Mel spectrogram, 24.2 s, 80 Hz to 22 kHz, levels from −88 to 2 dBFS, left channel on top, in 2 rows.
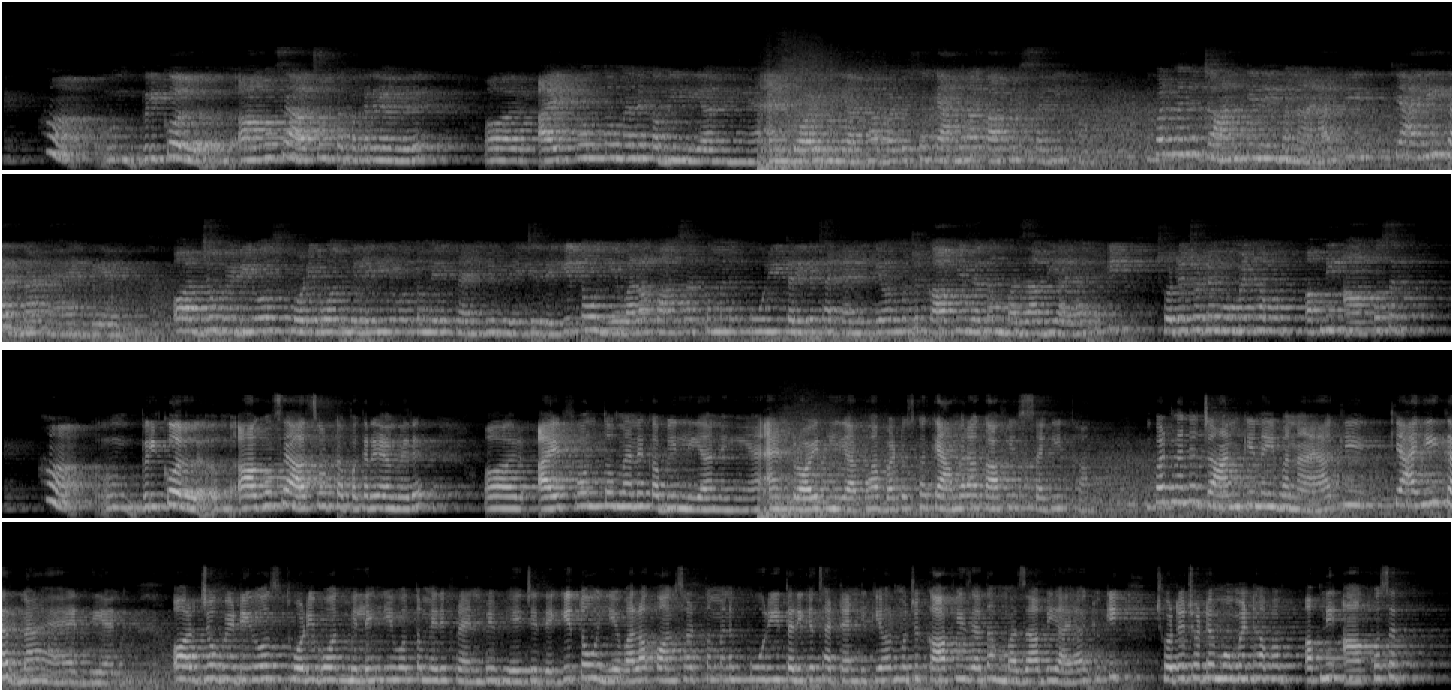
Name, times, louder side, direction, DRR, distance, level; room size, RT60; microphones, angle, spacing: voice 1, 0.3-3.5 4.0-9.1 9.5-21.4 21.7-23.7, right 4 dB, 65° right, 6 dB, 0.5 m, -33 dB
Thunder / Rain, 6.1-22.4, left 1 dB, 30° left, 0.6 m, -48 dB
7.3 x 4.1 x 4.9 m, 1.5 s
head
